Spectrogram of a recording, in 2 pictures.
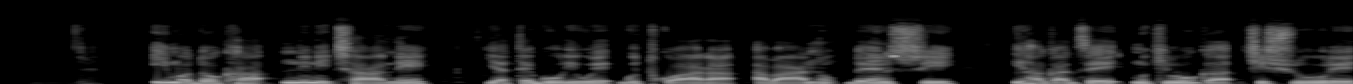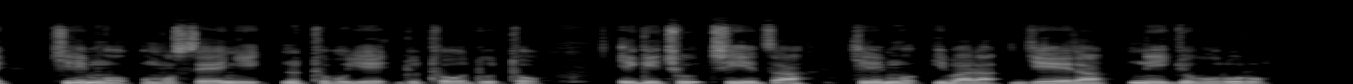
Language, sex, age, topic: Rundi, male, 25-35, education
